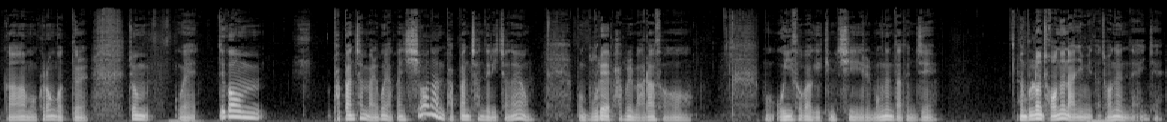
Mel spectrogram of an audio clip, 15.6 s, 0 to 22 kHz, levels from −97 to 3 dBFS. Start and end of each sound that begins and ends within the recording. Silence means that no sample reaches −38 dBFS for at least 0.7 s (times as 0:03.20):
0:04.47–0:12.48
